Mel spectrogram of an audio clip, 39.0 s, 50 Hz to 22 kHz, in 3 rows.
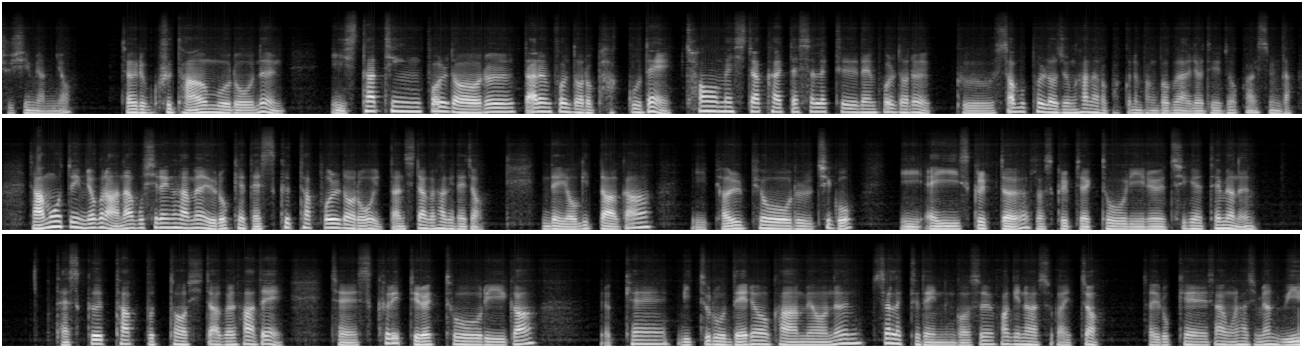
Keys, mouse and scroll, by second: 0.3 click, 3.6 ctrl+Left, 3.8 ctrl+Left, 10.7 *, 11.5 Left, 11.9 shift+End, 12.3 ctrl+x, 12.4 BackSpace, 15.3 click, 16.3 Return, 16.9 ', 21.9 ctrl+v, 23.7 click, 25.2 ctrl+s, 26.4 Home, 26.8 Left, 27.0 Left, 28.7 click, 29.4 ctrl+s, 29.7 F5, 34.4-38.9 scroll down 2.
